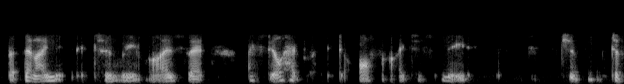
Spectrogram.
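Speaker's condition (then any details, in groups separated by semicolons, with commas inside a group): Spasmodic dysphonia; saw ear nose and throat specialist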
